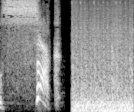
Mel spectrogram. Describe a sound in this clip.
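A video game weapon fires bursts of shots.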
